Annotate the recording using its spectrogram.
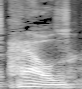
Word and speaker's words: Houzz: Now, one is HOWZ. I think that's how you pronounce it, H-O-U-Z-Z.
